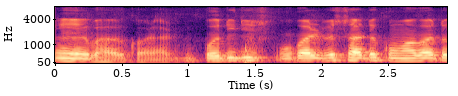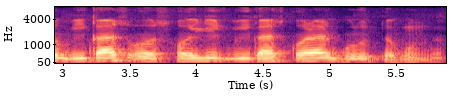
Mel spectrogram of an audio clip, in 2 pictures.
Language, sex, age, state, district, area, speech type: Bengali, male, 30-45, West Bengal, Howrah, urban, spontaneous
